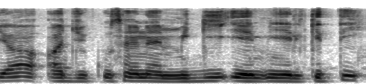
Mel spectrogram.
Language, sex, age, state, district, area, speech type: Dogri, male, 18-30, Jammu and Kashmir, Udhampur, rural, read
